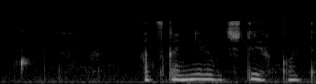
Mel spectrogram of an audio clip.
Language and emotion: Russian, neutral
